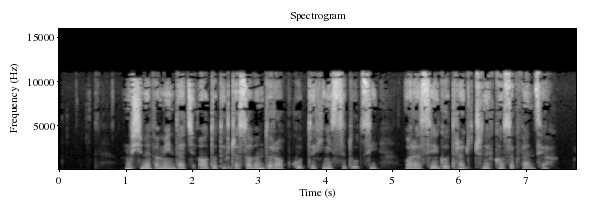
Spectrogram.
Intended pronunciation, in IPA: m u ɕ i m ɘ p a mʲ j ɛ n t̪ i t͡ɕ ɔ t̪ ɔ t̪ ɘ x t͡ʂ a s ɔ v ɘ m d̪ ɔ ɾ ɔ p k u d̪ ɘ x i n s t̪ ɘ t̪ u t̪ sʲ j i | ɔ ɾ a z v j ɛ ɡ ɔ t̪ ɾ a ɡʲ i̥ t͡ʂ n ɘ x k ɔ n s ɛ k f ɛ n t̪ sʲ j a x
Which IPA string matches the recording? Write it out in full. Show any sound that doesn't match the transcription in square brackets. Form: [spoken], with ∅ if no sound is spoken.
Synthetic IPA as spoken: m u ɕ i m ɘ p a mʲ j ɛ n t̪ [a] t͡ɕ ɔ [d̪] ɔ t̪ ɘ x t͡ʂ a s ɔ v ɘ m d̪ ɔ ɾ ɔ p k u [t̪] ɘ x i n s t̪ ɘ t̪ u t̪ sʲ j i | ɔ ɾ a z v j ɛ ɡ ɔ t̪ ɾ a ɡʲ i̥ t͡ʂ n ɘ x k ɔ n s ɛ k f ɛ n t̪ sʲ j a x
